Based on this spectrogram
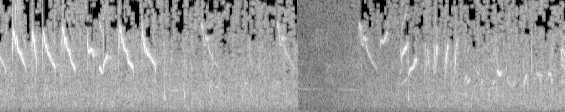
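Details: Female white-eye sound meant to make males sing like in the wild. A quick run of high falling chirps opens, then a brief dead gap, then softer scattered chirps return amid background bird noise.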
